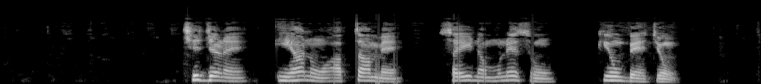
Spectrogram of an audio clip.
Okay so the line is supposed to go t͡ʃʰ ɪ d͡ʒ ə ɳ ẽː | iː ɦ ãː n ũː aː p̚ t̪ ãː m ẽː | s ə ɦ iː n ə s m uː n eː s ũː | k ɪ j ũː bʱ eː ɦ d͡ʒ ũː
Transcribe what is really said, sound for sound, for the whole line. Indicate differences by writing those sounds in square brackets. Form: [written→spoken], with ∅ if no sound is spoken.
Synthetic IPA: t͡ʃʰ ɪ d͡ʒ ə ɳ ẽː | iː ɦ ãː n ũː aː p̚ t̪ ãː m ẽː | s ə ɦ iː n ə [s→∅] m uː n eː s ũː | k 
